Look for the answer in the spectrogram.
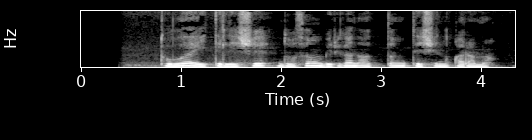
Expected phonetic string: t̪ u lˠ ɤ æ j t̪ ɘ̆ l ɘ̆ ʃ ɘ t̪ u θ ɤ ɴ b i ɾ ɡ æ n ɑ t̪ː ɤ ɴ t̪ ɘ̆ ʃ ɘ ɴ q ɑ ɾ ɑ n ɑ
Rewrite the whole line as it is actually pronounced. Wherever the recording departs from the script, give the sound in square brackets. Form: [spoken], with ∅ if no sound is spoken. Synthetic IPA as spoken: t̪ u lˠ ɤ æ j t̪ ɘ̆ l ɘ̆ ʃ ɘ [d̪] u θ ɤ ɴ b i ɾ ɡ æ n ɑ t̪ː ɤ ɴ t̪ ɘ̆ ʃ ɘ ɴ q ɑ ɾ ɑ [m] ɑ

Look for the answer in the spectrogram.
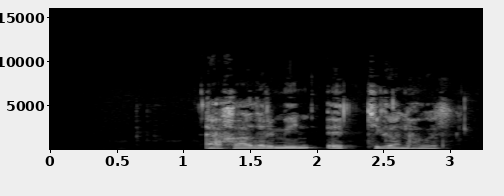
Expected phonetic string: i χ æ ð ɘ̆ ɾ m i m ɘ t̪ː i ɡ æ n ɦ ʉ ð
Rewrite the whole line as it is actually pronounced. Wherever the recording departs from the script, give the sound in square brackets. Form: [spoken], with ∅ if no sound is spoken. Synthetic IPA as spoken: [æ] χ æ ð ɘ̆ ɾ m i [n] ɘ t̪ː i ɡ æ n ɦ ʉ ð

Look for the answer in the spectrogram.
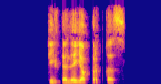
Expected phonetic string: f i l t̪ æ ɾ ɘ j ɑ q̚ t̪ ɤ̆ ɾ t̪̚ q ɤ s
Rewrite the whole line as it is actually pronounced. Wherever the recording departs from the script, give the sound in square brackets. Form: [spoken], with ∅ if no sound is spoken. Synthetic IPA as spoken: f i l t̪ æ [l] ɘ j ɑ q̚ t̪ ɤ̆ ɾ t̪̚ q ɤ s

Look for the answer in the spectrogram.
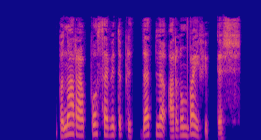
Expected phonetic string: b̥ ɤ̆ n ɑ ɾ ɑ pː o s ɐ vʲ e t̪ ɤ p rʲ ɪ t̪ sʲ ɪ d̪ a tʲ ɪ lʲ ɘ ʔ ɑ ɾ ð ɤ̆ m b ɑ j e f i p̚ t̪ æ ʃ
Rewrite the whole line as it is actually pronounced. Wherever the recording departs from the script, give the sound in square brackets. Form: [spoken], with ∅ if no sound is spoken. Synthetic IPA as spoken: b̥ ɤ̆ n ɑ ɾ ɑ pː o s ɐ vʲ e t̪ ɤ p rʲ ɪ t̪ sʲ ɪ d̪ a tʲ ɪ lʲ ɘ ʔ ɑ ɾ [ʁ] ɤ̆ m b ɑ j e f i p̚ t̪ æ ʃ

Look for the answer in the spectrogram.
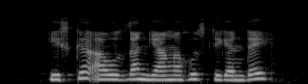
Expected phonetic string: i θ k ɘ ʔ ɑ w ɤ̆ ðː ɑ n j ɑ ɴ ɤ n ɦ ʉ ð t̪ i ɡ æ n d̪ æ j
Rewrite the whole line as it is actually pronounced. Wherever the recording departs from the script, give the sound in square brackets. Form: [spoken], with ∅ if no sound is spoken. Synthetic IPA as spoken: i θ k ɘ ʔ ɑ w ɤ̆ ðː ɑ n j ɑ ɴ ɤ [∅] ɦ ʉ ð t̪ i ɡ æ n d̪ æ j

